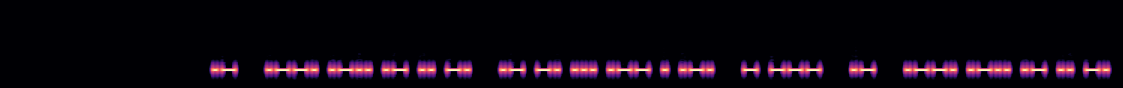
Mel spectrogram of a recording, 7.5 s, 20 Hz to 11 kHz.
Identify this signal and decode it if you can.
Morse code, heard as a keyed tone, about 40 wpm, 700 Hz. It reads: A PLAIN ANSWER TO A PLAIN
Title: Sentences from Top 1000 Words - Review Part 2 - 40wpm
